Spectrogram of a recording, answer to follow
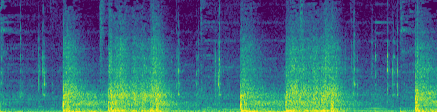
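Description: Police brass band playing: sustained brass notes over snare and bass drums, with several heavy drum strikes.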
